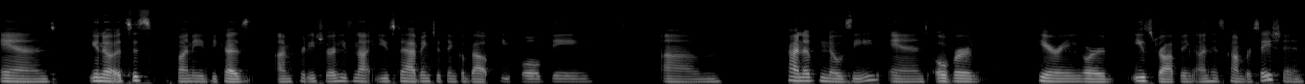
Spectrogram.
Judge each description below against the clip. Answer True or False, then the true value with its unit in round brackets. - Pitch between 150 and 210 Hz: False (135 Hz)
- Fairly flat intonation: True (1.9 semitones)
